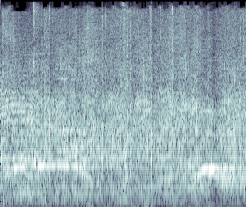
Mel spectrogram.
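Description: A studio audience at a Bill Maher show applauds in a loud, dense burst of clapping that fills the whole moment, with a few voices mixed into the crowd.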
